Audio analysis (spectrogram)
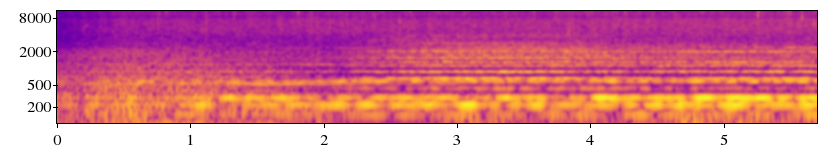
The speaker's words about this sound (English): And the rain? Yes, in this world, the rain is toxic. Called Timefall, since its discovery and first recording when the Death Stranding occurred, It has this name because of it essentially accelerating the passage of time for the objects and organisms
